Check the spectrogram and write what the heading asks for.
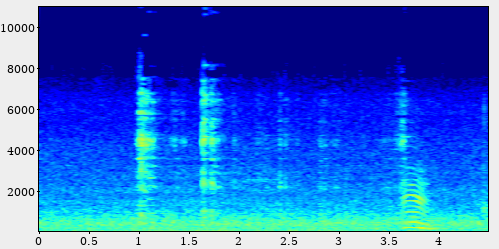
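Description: A person chewing a bite of thick-crust pepperoni pizza: two short crisp clicks from the bite about a second apart, then a brief hummed "mm" falling in pitch near the end, over a steady background hiss.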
